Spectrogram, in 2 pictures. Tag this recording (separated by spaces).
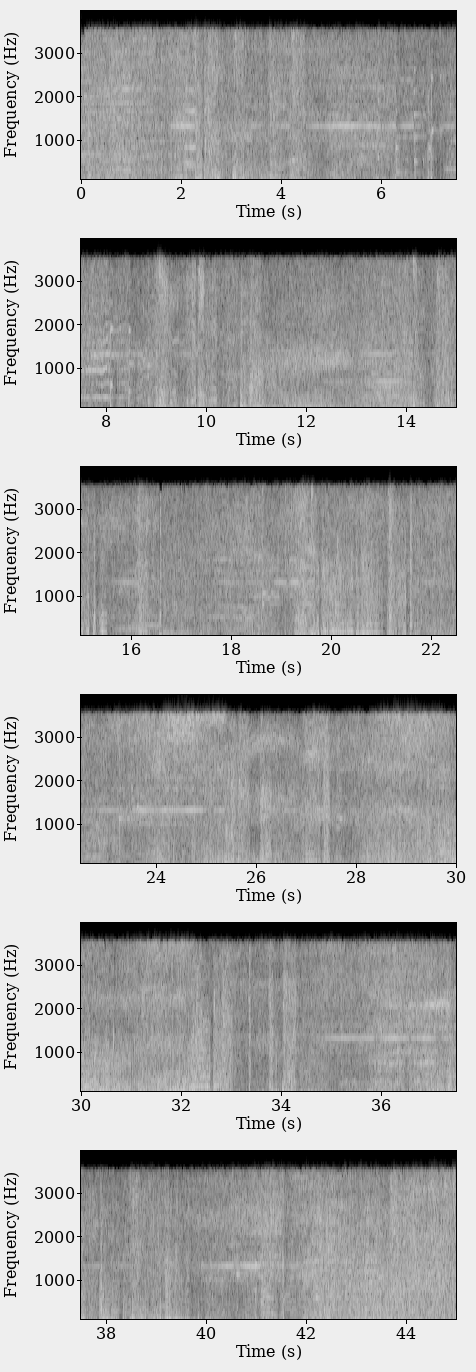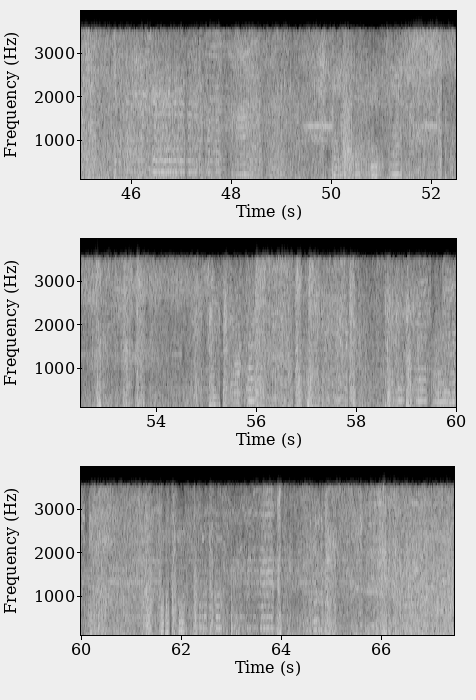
AM radio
